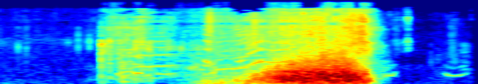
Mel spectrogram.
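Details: The speaker's own mechanical ventilator, heard while he talks: a brief mechanical whooshing and whirring that builds and then cuts off as the ventilator delivers a breath.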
